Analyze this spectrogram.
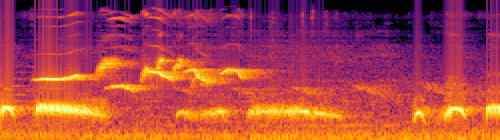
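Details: Cooing of a spotted dove kept as a decoy, played so pet doves will coo. Long soft falling coos and clipped short notes, overlaid at the start by a bright warbled whistling of another bird.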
